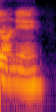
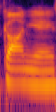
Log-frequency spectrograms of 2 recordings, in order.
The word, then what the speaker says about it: Gagnier: Yeah, it's Gagnier. So, it's like yeah, there's there's no R in it like in the first pronounced like in the first half of it. There's like there's like 60 different ways to spell my last name and only one way to pronounce it.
